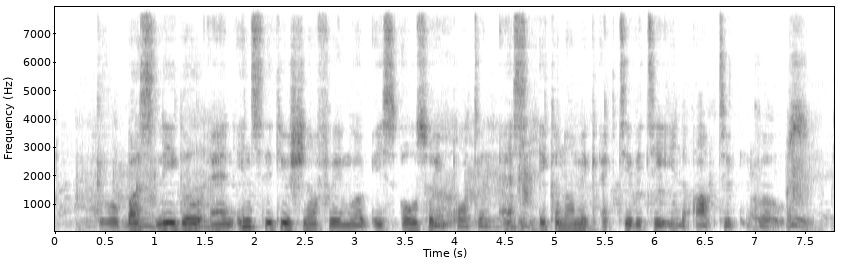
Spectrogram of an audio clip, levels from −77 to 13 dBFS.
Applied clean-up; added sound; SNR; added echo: none; Cough; 17 dB; reverberation time 0.2 s.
